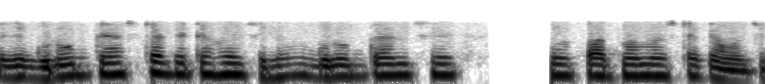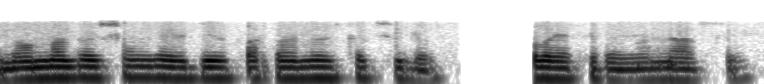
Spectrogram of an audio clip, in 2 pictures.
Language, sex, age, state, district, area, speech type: Bengali, male, 18-30, West Bengal, North 24 Parganas, rural, conversation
